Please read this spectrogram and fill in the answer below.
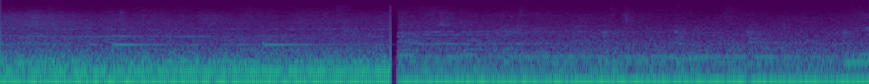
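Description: Supermarket background sound: a steady low hum with faint music under it, broken by a sudden brief dropout about halfway through, after which the hum is gone and only the store's room noise remains.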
